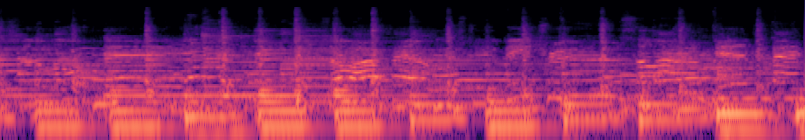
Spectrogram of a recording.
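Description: Bluegrass instrumental break: upright bass thumping out notes about twice a second under a strummed acoustic guitar, with a sliding lead melody line over the top.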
